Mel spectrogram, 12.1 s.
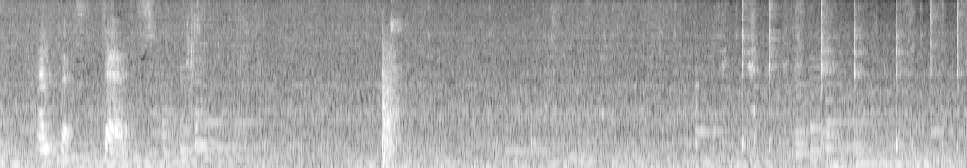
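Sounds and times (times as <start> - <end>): spoon knocking against pot: 4.8 - 5.1
spoon stirring water sloshing: 8.6 - 12.0.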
